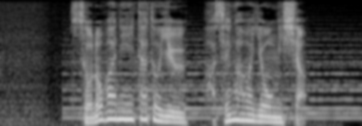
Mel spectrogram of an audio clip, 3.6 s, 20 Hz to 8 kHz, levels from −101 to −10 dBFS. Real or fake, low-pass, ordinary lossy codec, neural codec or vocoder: real; none; none; none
